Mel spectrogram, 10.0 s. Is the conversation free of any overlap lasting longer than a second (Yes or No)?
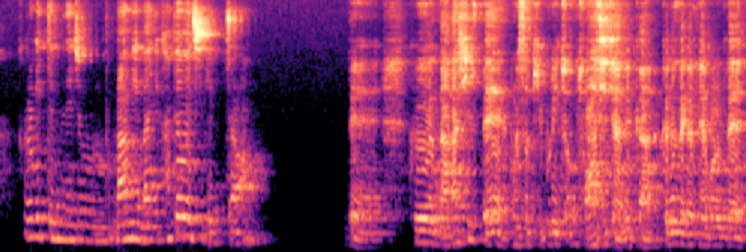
Yes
